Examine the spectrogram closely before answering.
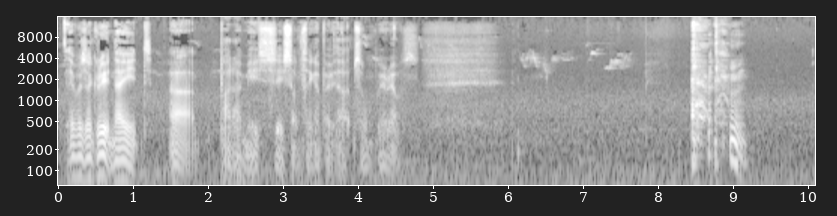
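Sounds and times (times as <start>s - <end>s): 
speech: 0.1s - 5.0s, 8.6s - 9.3s
harsh coughing: 8.4s - 9.2s.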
